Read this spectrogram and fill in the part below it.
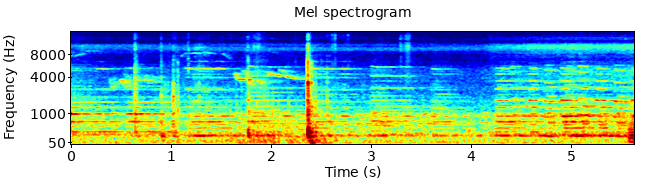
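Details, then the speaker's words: Sony CFS-1030L radio cassette after overhaul and cleaning: clear, steady station audio while the dial is swept, with no crackle or dropouts; long wave, medium wave and FM all working properly. "you can see, the radio seems to be working fine. I've tried the other bands and they all seem to be working fine. Long wave, medium wave and FM all seem to be working fine."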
